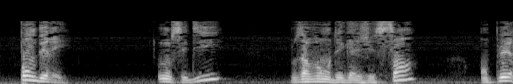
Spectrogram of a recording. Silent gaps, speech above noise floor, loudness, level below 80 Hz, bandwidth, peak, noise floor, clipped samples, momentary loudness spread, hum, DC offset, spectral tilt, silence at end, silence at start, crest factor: none; 34 dB; -16 LUFS; -40 dBFS; 8 kHz; 0 dBFS; -48 dBFS; under 0.1%; 13 LU; none; under 0.1%; -5 dB/octave; 0 s; 0.05 s; 16 dB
